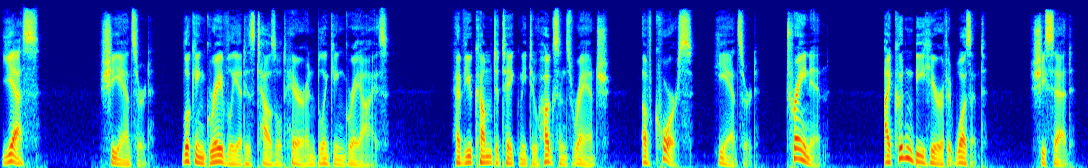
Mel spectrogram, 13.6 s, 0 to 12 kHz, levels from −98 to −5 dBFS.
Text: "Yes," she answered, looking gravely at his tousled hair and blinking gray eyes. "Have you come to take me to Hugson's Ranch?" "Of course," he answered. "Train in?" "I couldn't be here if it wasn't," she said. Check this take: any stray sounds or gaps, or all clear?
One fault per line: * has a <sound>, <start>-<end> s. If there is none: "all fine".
all fine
